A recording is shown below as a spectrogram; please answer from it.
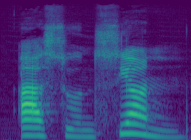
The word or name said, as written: asuncion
